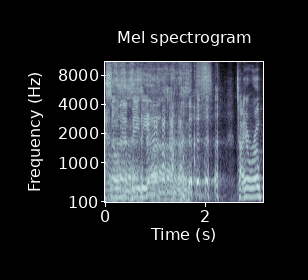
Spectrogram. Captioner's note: laughter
